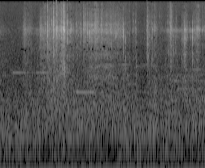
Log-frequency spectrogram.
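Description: Faint rustling and crinkling of paper cutouts being handled and moved, in short scratchy bursts that start about a second in.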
